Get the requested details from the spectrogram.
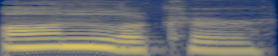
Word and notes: onlooker: American English

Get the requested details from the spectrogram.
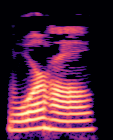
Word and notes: warhol: British English

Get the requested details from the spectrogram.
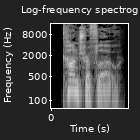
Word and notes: contraflow: American English

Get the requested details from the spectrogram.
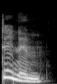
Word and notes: denim: British English

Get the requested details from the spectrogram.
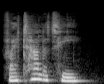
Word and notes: vitality: British English

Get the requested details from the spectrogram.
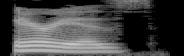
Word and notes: areas: British English

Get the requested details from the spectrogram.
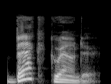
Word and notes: backgrounder: British English

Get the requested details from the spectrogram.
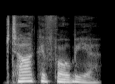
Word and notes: tachophobia: American English

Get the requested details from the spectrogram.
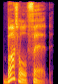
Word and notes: bottle-fed: British English

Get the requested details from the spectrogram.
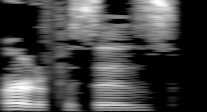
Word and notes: artifices: British English

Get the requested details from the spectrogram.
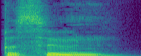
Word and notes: bassoon: British English

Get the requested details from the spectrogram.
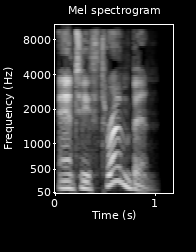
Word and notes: antithrombin: British English

